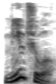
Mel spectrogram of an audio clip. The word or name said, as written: mutual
